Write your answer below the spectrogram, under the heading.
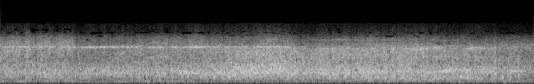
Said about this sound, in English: Stop the train. Stop it quick. All right, if you say so.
